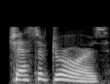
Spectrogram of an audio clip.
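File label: "chest of drawers", American English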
